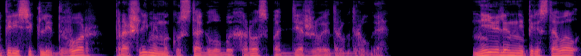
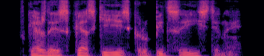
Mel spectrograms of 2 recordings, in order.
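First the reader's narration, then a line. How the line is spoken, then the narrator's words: Quiet. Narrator (Russian): тихо сказал ведьмак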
